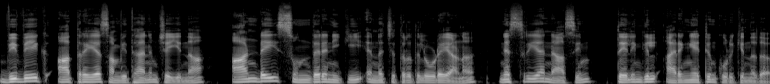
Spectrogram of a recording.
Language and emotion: Malayalam, neutral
